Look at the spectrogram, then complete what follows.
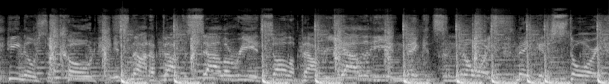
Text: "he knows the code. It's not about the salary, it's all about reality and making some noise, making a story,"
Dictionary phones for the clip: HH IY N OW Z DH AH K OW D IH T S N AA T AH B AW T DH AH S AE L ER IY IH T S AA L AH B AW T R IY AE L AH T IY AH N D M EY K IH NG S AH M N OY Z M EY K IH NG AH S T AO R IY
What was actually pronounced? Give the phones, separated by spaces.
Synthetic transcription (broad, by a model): HH IY N OW Z DH AH K OW D IH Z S N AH T AH B AW T DH AH S AE L ER IY IH T S AA L AH B AW T R IY AE L AH T IY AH N M EY K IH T S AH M N OY Z M EY K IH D AH S T AO R IY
